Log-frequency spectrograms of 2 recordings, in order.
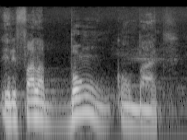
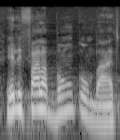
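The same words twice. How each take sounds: First: Slow, low "bom combate" with weight on "fala"; "bom combate" said slowly and low; stress on bom combate. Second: Said in the usual way. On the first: Shown as a demonstration. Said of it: "não fala de combate". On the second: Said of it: "Ele não fala de combate".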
